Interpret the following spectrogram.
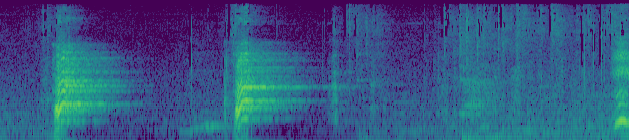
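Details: Fox Terrier dog giving two sharp, strong barks about two seconds apart, followed by softer rustling noise and a final short bark at the end.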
